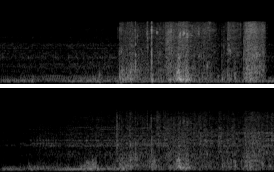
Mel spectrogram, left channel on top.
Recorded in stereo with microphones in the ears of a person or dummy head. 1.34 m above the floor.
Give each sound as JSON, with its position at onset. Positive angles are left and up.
{"t": 1.2, "sound": "a zipper", "side_deg": 60, "distance_m": 0.5}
